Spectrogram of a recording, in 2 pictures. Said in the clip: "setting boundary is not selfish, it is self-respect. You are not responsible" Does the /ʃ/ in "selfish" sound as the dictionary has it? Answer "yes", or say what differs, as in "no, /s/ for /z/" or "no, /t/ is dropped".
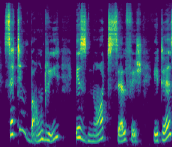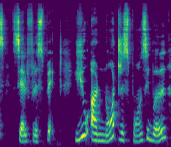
yes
